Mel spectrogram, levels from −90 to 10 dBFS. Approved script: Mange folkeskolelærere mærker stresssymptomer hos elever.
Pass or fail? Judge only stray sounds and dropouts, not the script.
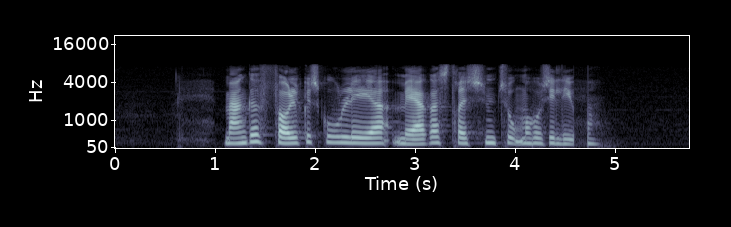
fail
